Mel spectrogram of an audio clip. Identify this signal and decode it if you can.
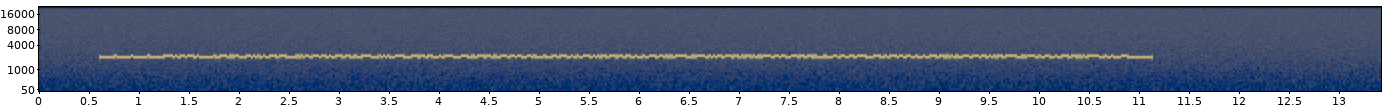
RTTY (45.45 baud, 170 Hz shift), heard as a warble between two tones, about 2250 Hz centre. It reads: ABRAMS APOYO CON ALGUNAS PARTES DEL GUION PARA STEWART.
